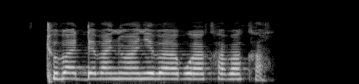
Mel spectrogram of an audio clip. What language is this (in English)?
Ganda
